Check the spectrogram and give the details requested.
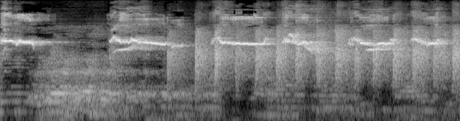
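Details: Long-tailed shrike singing loudly in 'tembakan' style with 'isian' notes, a tutor recording for competition birds: sustained, strident high whistled phrases that run almost without pause, with harsh broadband edges.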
